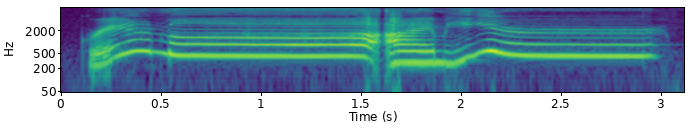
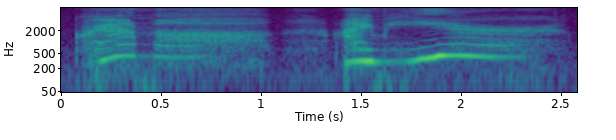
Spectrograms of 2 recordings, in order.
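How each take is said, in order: First: It is said aloud, not whispered. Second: It is said in a whisper.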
